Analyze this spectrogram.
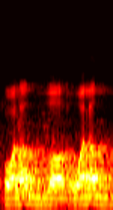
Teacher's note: Berarti kan kayak mendekati dha. Ada keluar anginnya dikit.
